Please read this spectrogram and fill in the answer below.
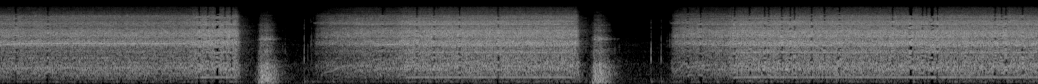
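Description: Ryobi cordless drill with a small bit running in short bursts, drilling into the aluminium of a sheared, threaded mirror mount on a brake fluid reservoir. It stops and starts again twice, about two and a half and about six seconds in.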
